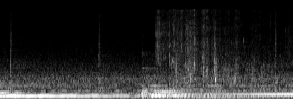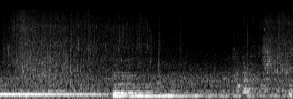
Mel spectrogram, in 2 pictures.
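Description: A bucket of water is poured into a toilet bowl, a loud, continuous gushing and splashing with a low churning rumble that lasts for several seconds, with no voices.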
